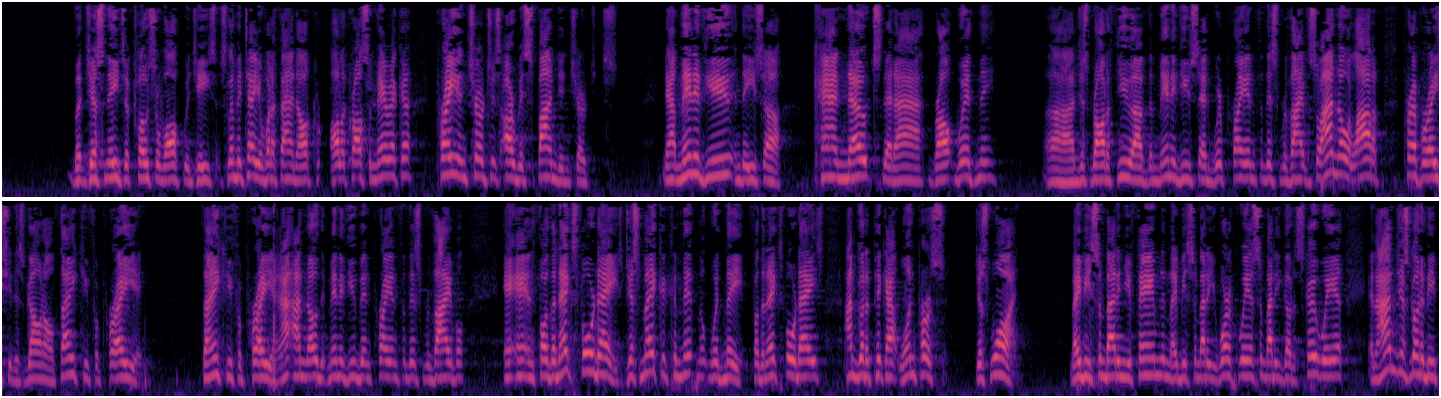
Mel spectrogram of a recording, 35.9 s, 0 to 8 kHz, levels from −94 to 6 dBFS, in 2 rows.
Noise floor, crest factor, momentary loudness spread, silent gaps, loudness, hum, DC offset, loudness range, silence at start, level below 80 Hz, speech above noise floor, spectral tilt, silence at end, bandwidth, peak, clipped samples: -79 dBFS; 20 dB; 10 LU; none; -38 LUFS; none; under 0.1%; 2 LU; 0.85 s; -82 dBFS; 40 dB; -3.5 dB/octave; 0 s; 8 kHz; -20 dBFS; under 0.1%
